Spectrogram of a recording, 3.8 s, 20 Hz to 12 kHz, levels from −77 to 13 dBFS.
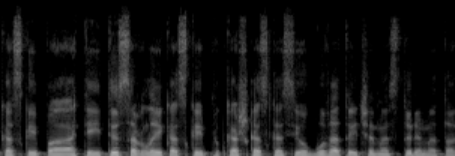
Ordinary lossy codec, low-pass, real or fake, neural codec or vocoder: Opus, 32 kbps; 10.8 kHz; real; none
